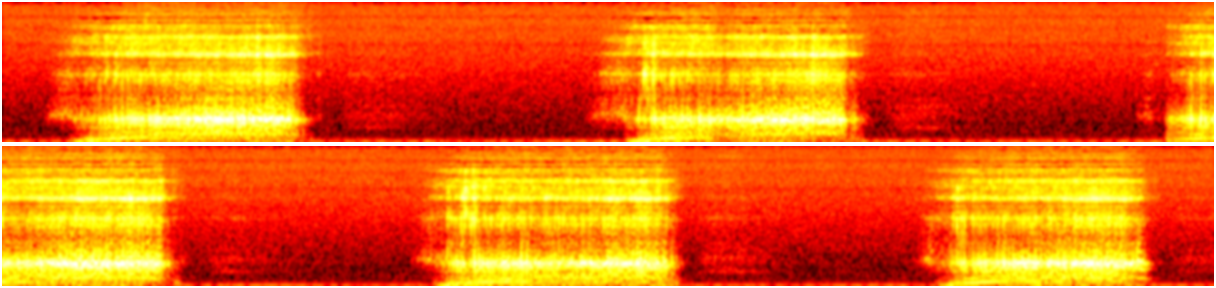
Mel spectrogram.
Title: [코 고는 소리 ASMR] 잘 골고 일어났습니다. I snored well and woke up.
